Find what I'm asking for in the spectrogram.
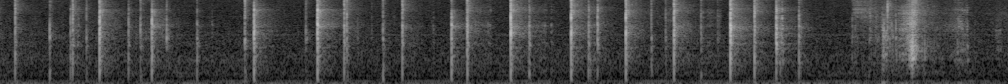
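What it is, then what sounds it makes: Foil-wrapped chocolate bar. A gold foil-wrapped chocolate bar is held in the hand while long pink nails tap and scratch across the gold foil. About two dozen quick, bright, crinkly clicks and scratches sound over five seconds, each dying out almost instantly, over a faint low hum.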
